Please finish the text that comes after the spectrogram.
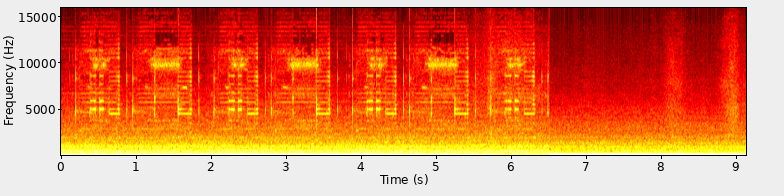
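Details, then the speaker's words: Seagate Exos X18 16TB helium enterprise hard drive at power-on: short high beeps in groups about every 1.5 seconds over a steady hum, with no platter spin-up; heads possibly stuck on the platter, not parked at last shutdown. "那第三段几乎没有盘片转动的声音，只有一个报警声，硬盘呢是压根儿就没有启动。"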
